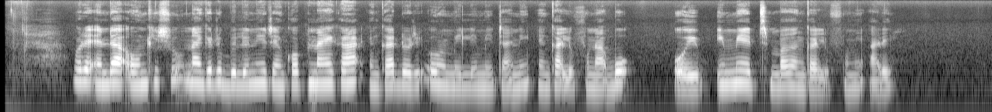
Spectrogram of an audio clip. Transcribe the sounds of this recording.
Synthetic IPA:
ɔɾɛʔɛndaʔɔŋkiʃunaɡɛɾubilunitɛŋkɔpnajkaɛŋkadɔɾiʔɔmilimitaniʔɛŋkalifunabɔː | imetmbakaŋkalḭfuniʔa̰ɾi

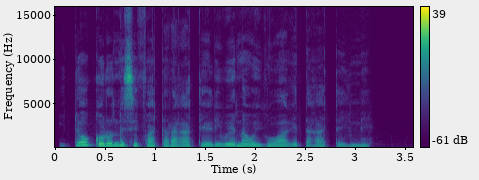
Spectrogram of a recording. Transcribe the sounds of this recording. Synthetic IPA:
itɔɡɔɾondesifataɾaɣateɾiwenaweiɣowaɣetaɣateine

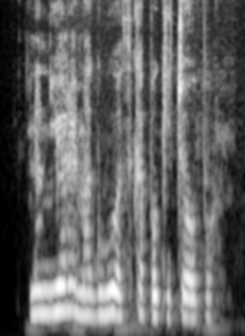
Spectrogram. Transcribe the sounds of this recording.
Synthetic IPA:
nonjoɾɛmaɡwot̪kapokit͡ʃopo

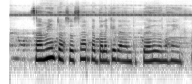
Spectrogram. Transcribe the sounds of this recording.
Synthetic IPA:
saːmɛjnt̪ʰʊɑħsɔːsaːrkʰɐd̪ɐlɐɡɐðɐaːnbʊd̪̚baːðɐðɐlɐɦɛjn

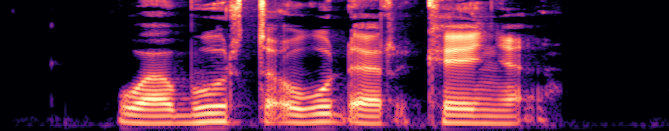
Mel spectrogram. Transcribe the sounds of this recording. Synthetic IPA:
waːbuːɾta̰ɔwuɗɛɾkʰɛːɲa

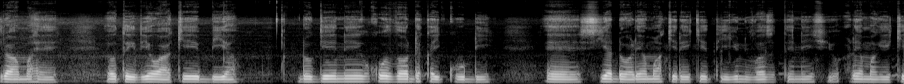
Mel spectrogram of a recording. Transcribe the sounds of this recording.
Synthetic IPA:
iɾamaɦɛotɛiðiɛwakebia | doɡenekoðɔdɛkaikudi | ɛsiadoaɾeamakeɾeketiɛjunivas̬itineisioʔaɾeamaɣeke

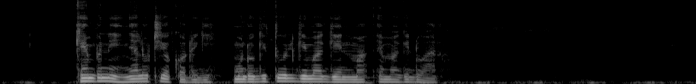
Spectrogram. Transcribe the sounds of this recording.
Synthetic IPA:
kembnɪɲalɔtɪɔkɔdɡɪmɔndoɡit̪olɡɪmaɡenmaʔɛmaɡɪdwaɾɔ

